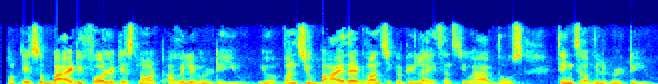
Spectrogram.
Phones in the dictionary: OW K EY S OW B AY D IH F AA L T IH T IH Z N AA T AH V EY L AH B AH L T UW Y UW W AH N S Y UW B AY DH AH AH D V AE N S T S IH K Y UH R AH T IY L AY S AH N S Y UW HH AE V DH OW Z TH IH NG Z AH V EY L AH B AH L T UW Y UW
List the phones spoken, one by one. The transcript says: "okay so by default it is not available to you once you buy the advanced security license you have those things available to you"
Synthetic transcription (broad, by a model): OW K EY S OW B AY D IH F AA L IH T IH Z N AA T AH V EY L AH B AH L T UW Y UW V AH N S Y UW B AY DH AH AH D V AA N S S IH K Y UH R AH T IY L AY S AH N S Y UW HH AE V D OW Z T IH NG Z AH V EY L AH B AH L T UW Y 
